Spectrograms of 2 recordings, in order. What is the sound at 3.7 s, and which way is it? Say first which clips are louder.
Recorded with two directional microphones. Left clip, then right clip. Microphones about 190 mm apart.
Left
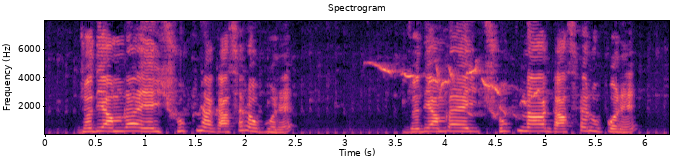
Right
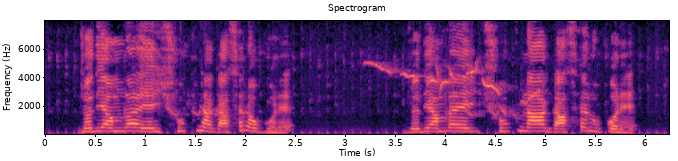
Speech: left 1 dB; 20° right (ahead or behind).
